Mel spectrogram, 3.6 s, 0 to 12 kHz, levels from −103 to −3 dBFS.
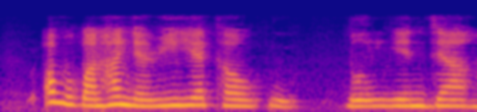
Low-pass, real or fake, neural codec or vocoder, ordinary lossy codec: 7.2 kHz; fake; codec, 16 kHz, 0.5 kbps, FunCodec, trained on LibriTTS, 25 frames a second; AAC, 32 kbps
